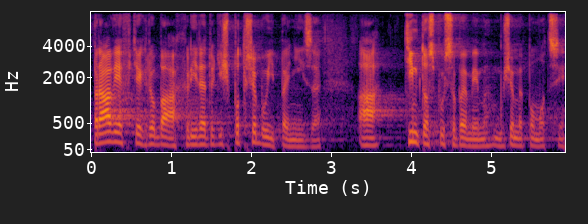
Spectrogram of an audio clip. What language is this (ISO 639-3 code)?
ces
